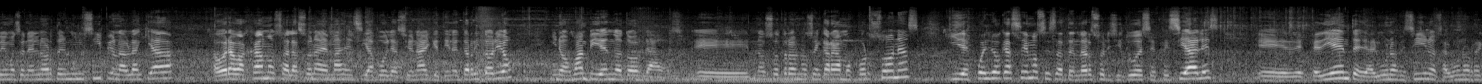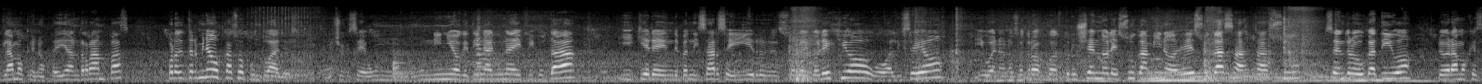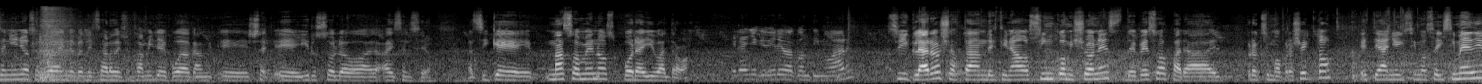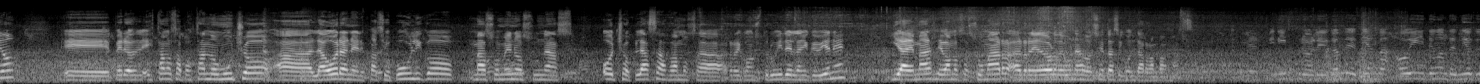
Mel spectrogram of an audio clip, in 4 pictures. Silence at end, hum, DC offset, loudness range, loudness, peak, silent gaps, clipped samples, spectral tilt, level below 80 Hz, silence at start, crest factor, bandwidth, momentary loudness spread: 0 s; none; under 0.1%; 8 LU; -19 LUFS; 0 dBFS; none; under 0.1%; -3.5 dB/octave; -60 dBFS; 0 s; 20 dB; 16 kHz; 15 LU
